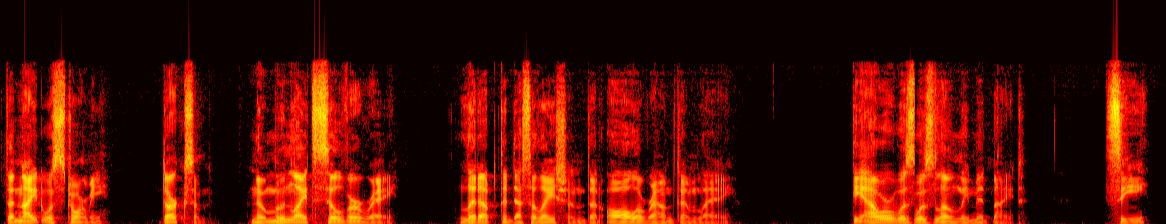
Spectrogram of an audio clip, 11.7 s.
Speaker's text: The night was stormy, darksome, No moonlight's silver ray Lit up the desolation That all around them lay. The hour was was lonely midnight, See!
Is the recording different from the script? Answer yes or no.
no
